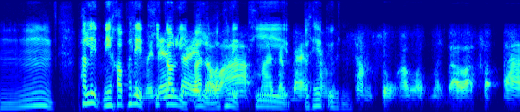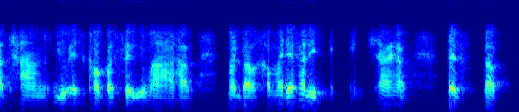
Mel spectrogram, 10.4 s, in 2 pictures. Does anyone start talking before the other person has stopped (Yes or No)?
Yes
